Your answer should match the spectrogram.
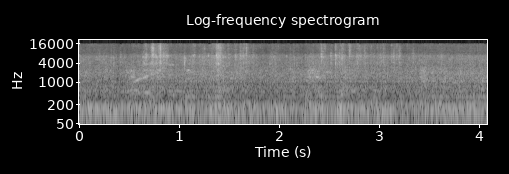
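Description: Truck engine running under way, with road noise: a steady low rumble.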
